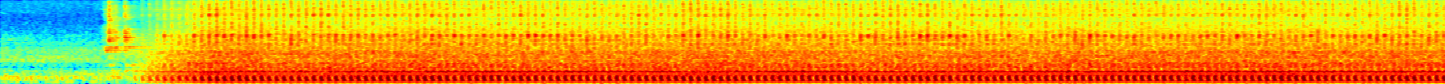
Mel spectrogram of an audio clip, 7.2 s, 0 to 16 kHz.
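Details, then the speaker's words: Powermore mower engine after the governor spring tab was lifted in small steps: a steady high-pitched drone with no surging, now just over 3200 rpm on a tachometer, within the ideal 3200–3600. Normal governed speed. "it's arriving at just over 3200 which is perfect"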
